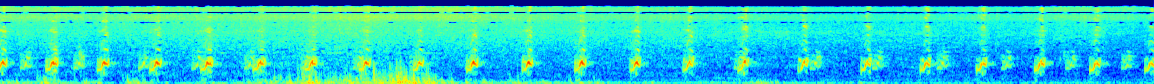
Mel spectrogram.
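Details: Young farm-raised white-breasted waterhen decoy in a fierce call duel with a wild rival: a long steady series of hollow croaking notes, roughly two per second, about twenty-two in all, with a brief rumbling background noise midway.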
